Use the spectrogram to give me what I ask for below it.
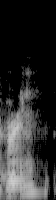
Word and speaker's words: Peregrine: Miss Peregrine? – Yeah.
